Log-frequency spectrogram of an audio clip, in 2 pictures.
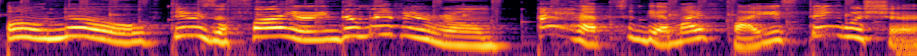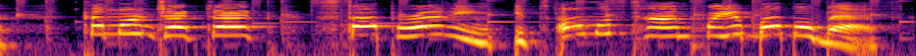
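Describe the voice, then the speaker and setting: A woman's voice: very high-pitched, big pitch swings, a little slow, over music, exaggerated voice. A woman playing a playful cartoon mommy coaxing her toddler in singsong baby talk for children's toy role-play. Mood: worried.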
